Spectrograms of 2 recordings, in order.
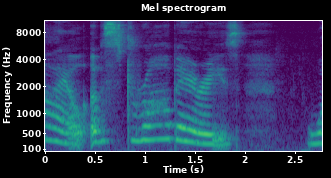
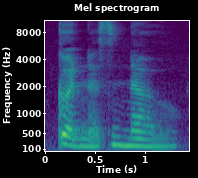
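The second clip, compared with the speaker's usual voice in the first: usual speaking voice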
